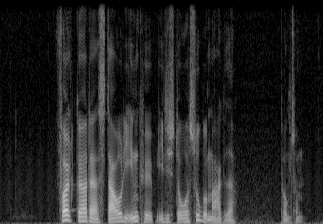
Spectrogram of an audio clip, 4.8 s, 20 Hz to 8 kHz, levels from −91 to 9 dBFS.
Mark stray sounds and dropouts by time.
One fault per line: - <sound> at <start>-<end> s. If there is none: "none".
none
